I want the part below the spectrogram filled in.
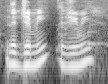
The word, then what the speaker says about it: Najimy: Najimy.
